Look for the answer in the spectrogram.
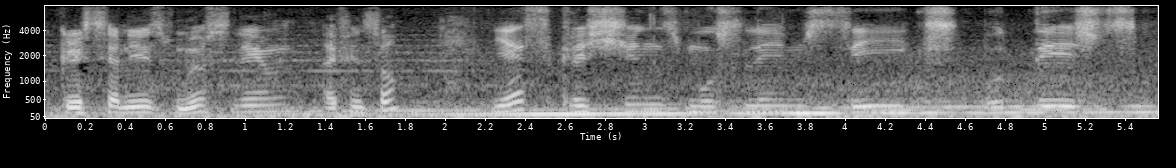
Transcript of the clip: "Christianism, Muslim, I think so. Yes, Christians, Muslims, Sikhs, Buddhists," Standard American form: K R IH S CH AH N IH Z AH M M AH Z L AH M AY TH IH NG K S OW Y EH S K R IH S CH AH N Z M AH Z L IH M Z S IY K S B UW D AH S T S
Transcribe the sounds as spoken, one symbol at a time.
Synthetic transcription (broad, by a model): K R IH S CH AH N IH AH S M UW S L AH M AY F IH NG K S OW Y EH S K R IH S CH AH N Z M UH S L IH M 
